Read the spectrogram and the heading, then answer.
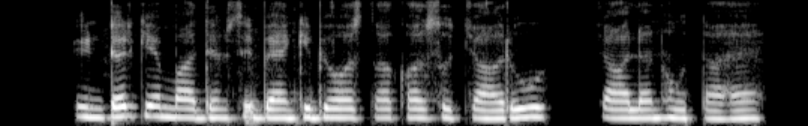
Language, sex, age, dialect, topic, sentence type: Hindi, female, 18-24, Garhwali, banking, statement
